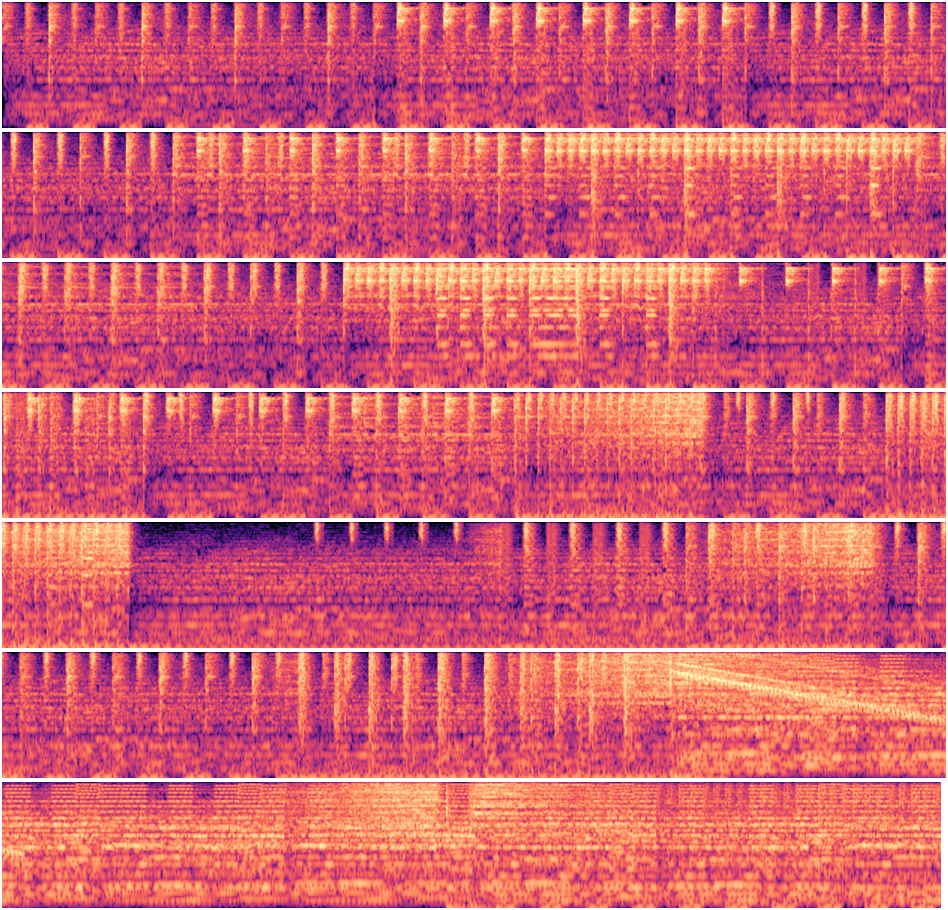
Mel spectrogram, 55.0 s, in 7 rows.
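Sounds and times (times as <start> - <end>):
EuroTrance music: 0.0 - 55.0.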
